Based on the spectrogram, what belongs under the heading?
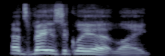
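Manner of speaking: normal talking voice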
